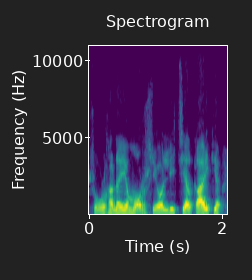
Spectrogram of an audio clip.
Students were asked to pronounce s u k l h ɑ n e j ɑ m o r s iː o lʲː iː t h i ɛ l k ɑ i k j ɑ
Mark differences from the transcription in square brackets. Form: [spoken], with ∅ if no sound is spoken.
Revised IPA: s u [∅] l h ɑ n e j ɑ m o r s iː o lʲː iː t [s] i [e] l k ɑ i k j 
